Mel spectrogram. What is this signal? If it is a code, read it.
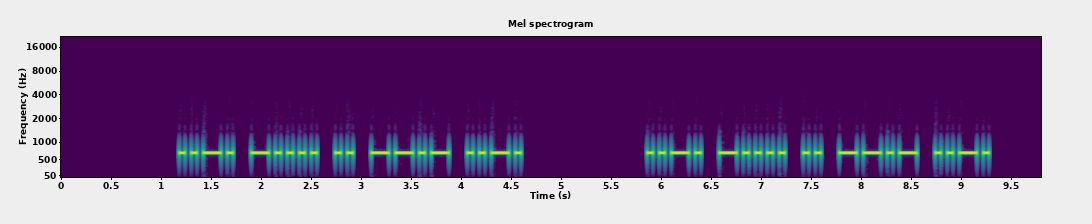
Morse code, heard as a keyed tone, about 20 wpm, 700 Hz. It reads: F6IQF F6IQF
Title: DXCC-100 Call Signs - 5 Characters - Repeated 2x - 20wpm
